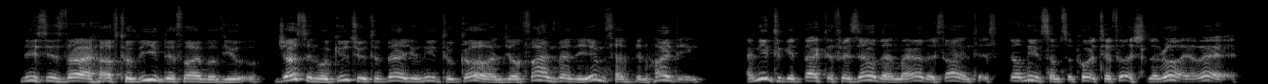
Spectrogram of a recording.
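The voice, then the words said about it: Put-on accent imitating Vlad. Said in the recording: “I don't appreciate the accent, but is that how I sound when I talk, really?”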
